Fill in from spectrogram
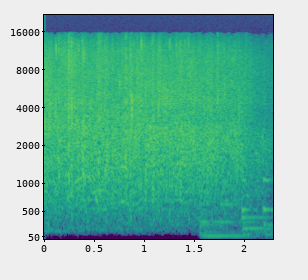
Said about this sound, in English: Please give one more round of applause to Claire G. Coleman.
